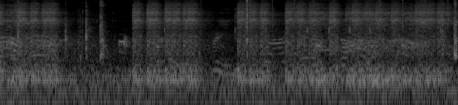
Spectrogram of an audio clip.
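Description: Gunshots pop from a television game through a speaker.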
